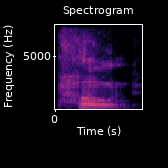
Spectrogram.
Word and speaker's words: pwned: want to share with you is to get pwned. Now, for folks, pwned means someone has found a vulnerability in your system. And, you know, the worst vulnerability, the more pwned you are.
